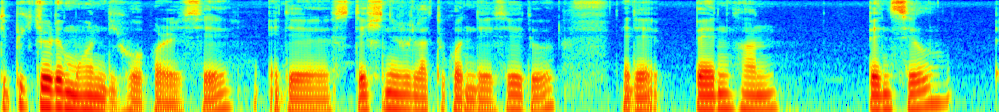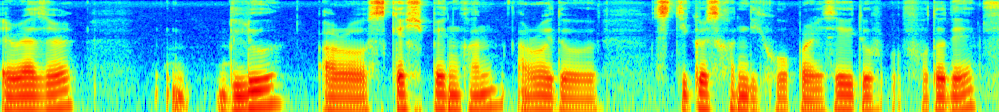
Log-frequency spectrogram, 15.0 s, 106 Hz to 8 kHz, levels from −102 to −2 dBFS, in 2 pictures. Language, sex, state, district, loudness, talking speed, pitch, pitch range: Nagamese, male, Nagaland, Kohima, -20 LUFS, 130 wpm, 100 Hz, 90-110 Hz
